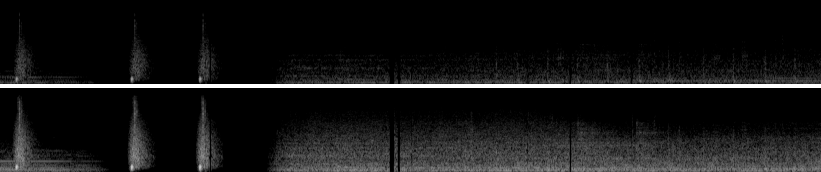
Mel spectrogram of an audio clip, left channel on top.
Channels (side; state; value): left; quieter; 15.6 dB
